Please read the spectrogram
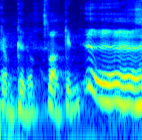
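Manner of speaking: ordinary talk, nothing marked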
